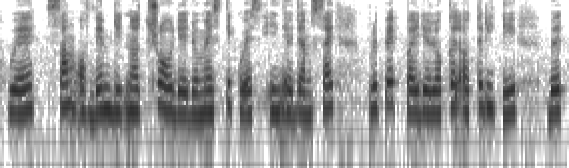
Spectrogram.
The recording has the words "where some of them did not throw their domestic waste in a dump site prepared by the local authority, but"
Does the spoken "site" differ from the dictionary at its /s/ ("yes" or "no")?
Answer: no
